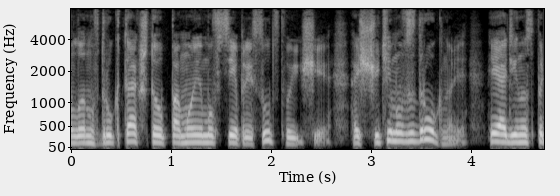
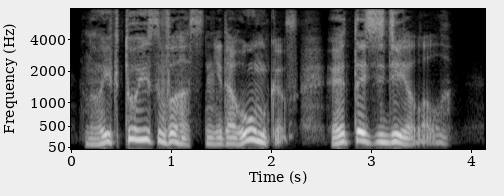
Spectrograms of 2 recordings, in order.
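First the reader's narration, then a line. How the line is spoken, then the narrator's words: Menacing hiss through teeth. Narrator (Russian): Грозно прошипел он сквозь зубы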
